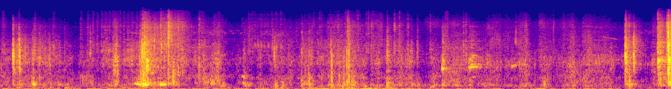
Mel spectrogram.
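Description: Border collie breathing and its paws scuffing over a rocky dirt trail, heard close up from a camera harness on its back, with irregular scrapes and small knocks.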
